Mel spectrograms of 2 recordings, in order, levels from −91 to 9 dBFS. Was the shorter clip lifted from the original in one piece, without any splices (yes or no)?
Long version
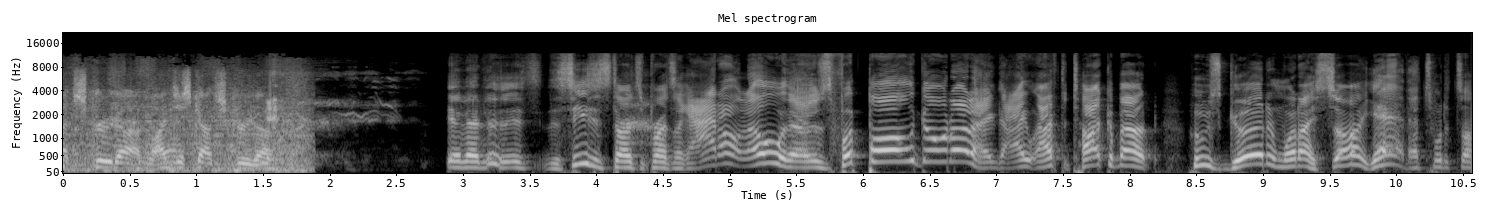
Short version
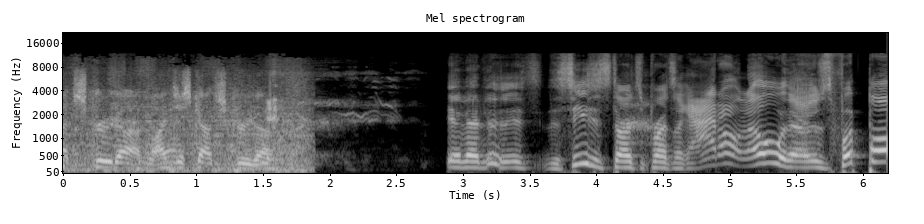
yes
